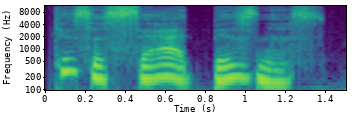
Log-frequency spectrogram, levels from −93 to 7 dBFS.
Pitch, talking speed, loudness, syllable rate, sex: 195 Hz, 160 wpm, -16 LUFS, 4.3 syllables/s, female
